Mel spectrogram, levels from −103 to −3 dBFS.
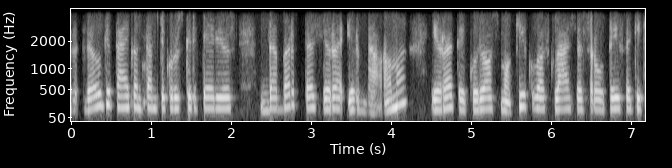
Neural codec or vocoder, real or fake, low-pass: none; real; 3.6 kHz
